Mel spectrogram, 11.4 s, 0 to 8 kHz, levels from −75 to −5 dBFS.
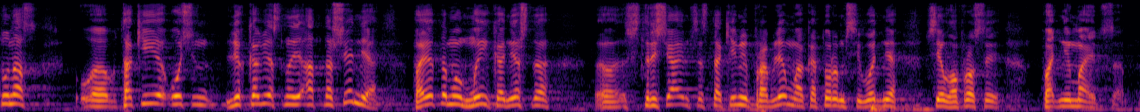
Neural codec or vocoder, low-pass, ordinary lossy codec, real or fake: none; 7.2 kHz; AAC, 48 kbps; real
